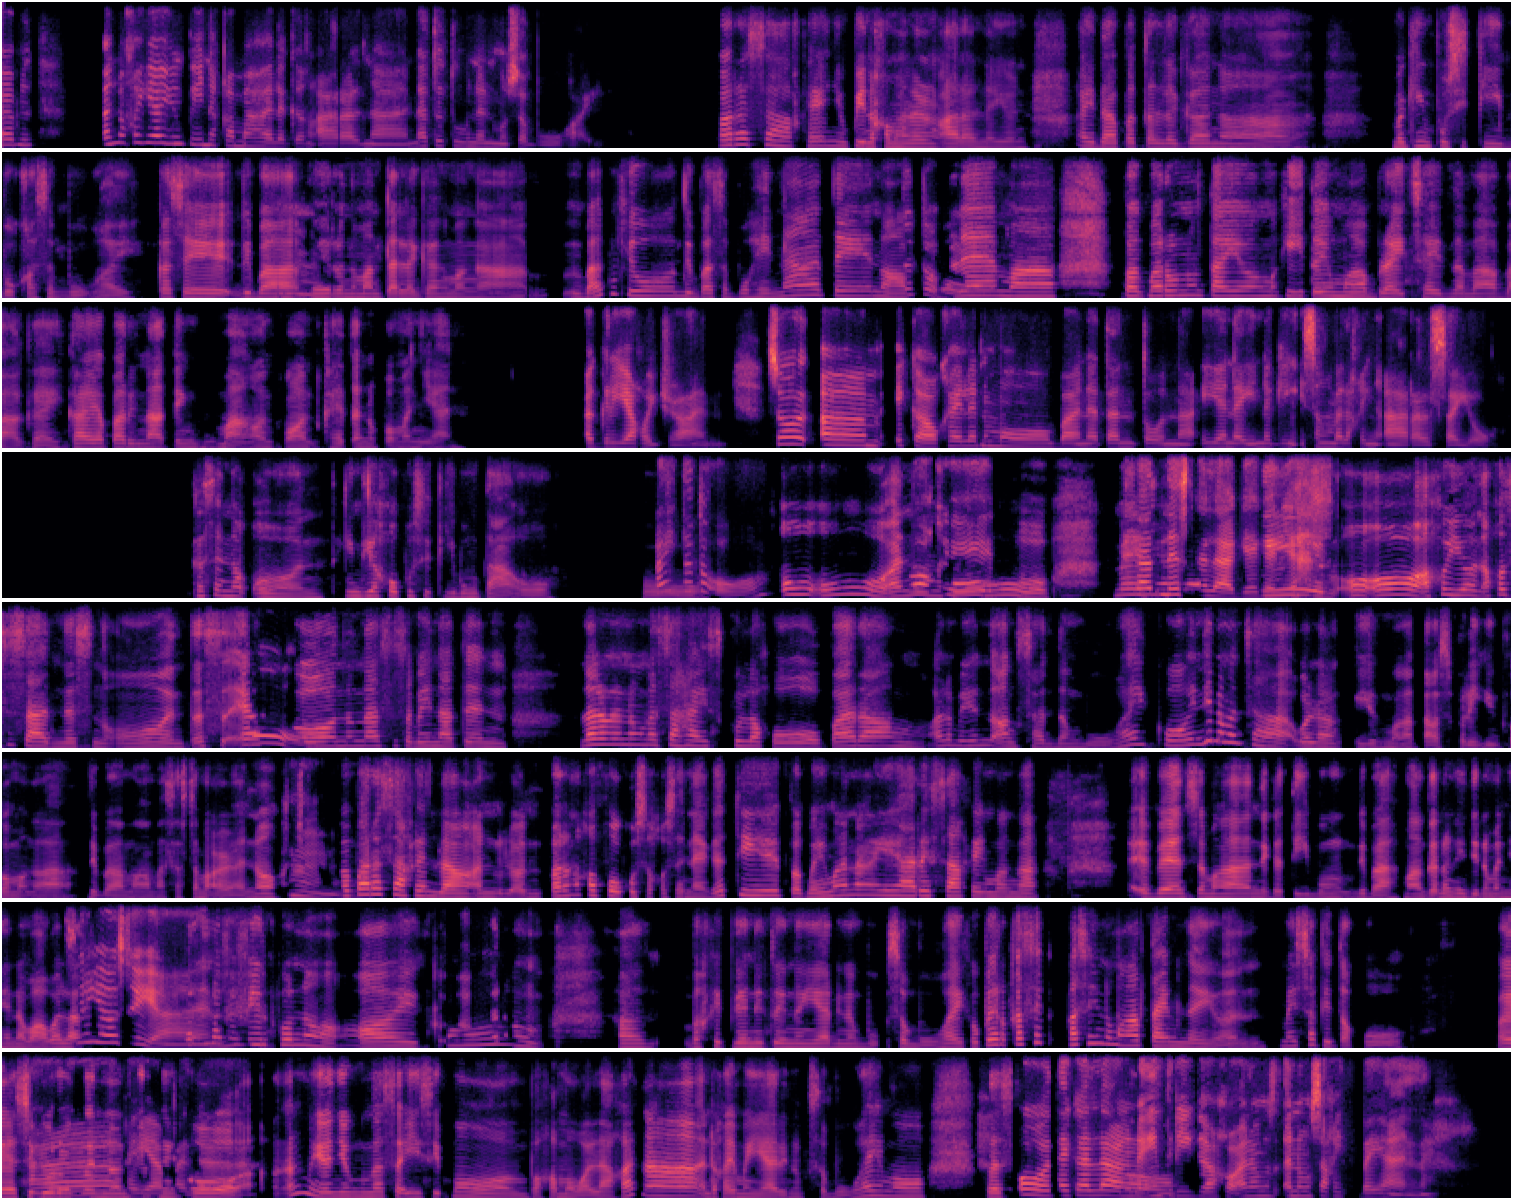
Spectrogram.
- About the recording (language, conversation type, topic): Filipino, podcast, Ano ang pinakamahalagang aral na natutunan mo sa buhay?
- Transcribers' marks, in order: other background noise; laughing while speaking: "ganyan?"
